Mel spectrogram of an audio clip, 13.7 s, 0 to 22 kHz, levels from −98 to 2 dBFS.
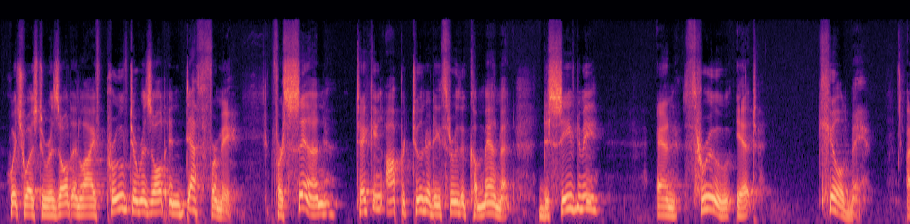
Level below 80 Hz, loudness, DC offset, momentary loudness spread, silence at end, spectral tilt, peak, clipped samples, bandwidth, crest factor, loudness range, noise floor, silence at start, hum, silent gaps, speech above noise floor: -50 dBFS; -18 LUFS; under 0.1%; 10 LU; 0 s; -5 dB/octave; -4 dBFS; under 0.1%; 15.5 kHz; 16 dB; 3 LU; -59 dBFS; 0.1 s; none; none; 41 dB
